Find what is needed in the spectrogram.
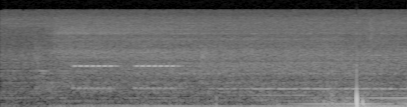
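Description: Soft ambient music fading in: a low hum joined by sustained tones and short repeated high notes, growing slowly louder. A single sharp click sounds near the end.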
